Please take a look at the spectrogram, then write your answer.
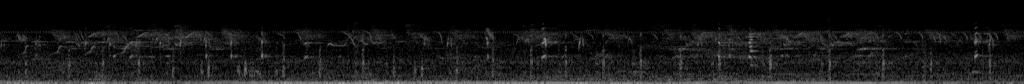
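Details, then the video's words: About week-old chicks moving with a mother hen, a dense stream of short high peeps and chirps mixed with clicks and scratchy tapping over a constant low hum. "Baby chickens following mama hen"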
